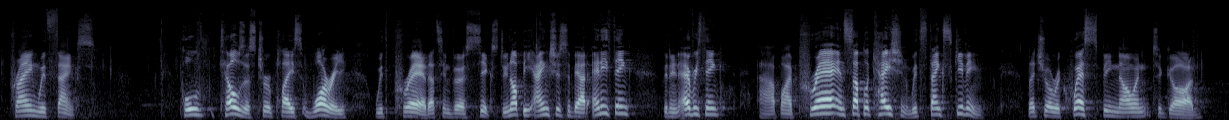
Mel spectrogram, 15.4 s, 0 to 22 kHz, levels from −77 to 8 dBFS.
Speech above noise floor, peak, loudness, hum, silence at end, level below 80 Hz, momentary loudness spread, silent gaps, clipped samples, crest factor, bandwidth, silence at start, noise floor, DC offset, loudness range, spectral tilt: 40 dB; -2 dBFS; -22 LUFS; none; 0.4 s; -70 dBFS; 15 LU; none; under 0.1%; 20 dB; 16 kHz; 0.15 s; -63 dBFS; under 0.1%; 5 LU; -4 dB/octave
